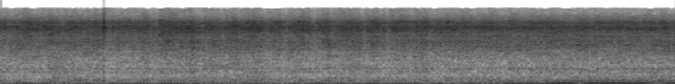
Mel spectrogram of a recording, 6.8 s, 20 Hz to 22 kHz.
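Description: Ford 460 big-block V8 running steadily just after being started, a low engine note under a loud steady hiss. It is the used engine freshly swapped into the car.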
